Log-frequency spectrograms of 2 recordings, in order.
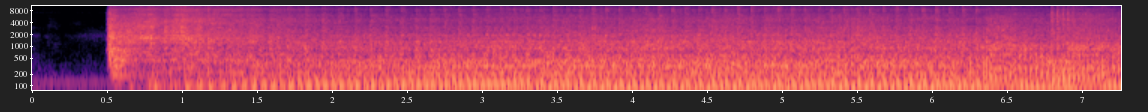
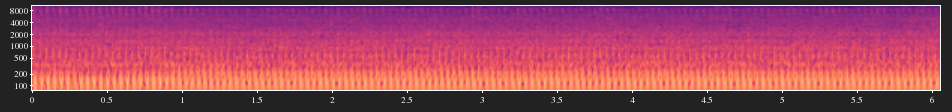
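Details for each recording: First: Troy-Bilt Storm 2660 26-inch snowblower, start after priming: runs, then rhythmic rise and fall in speed (hunting/surging) once choke is fully off, fine at half choke; carburetor fault, fixed by cleaning the carburetor. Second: Troy-Bilt Storm 2660 26-inch snowblower after carburetor cleaning, previously surging badly, started fully choked with primer line disconnected: steady, even small-engine beat, no hunting or surging; normal running.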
